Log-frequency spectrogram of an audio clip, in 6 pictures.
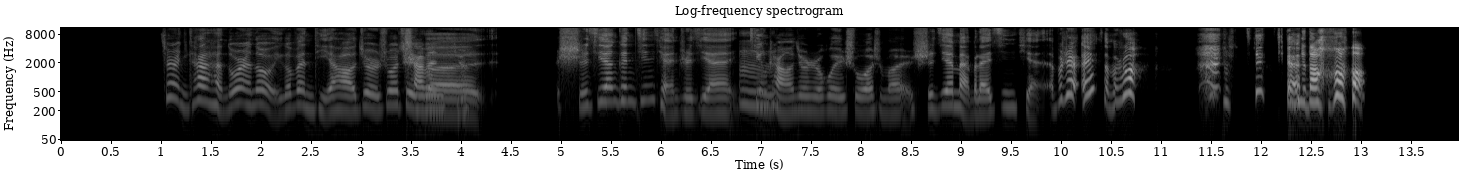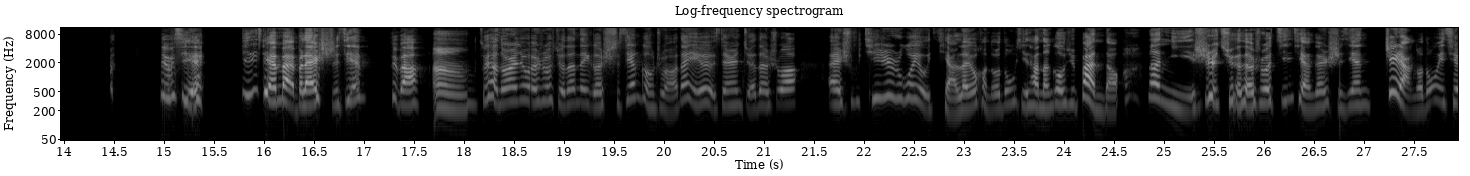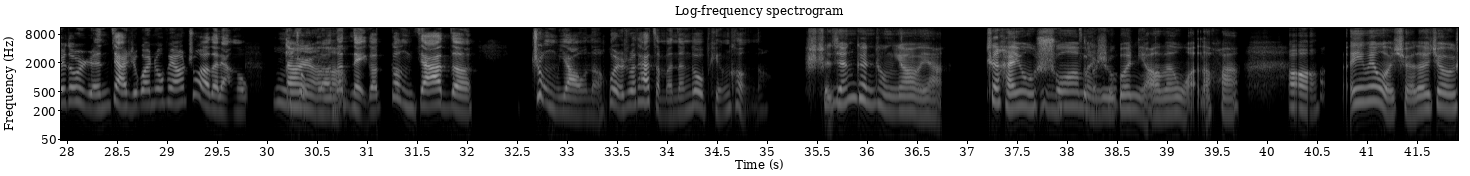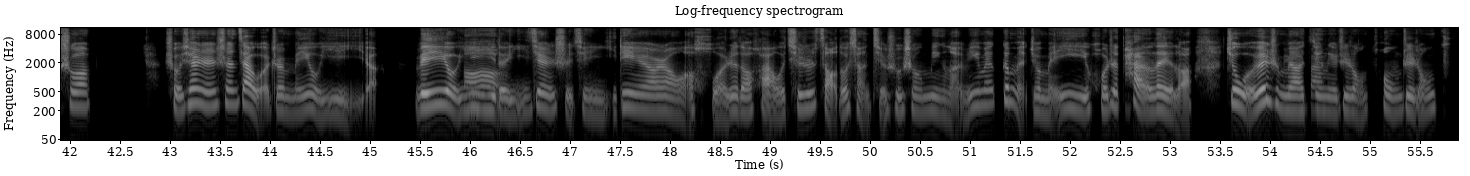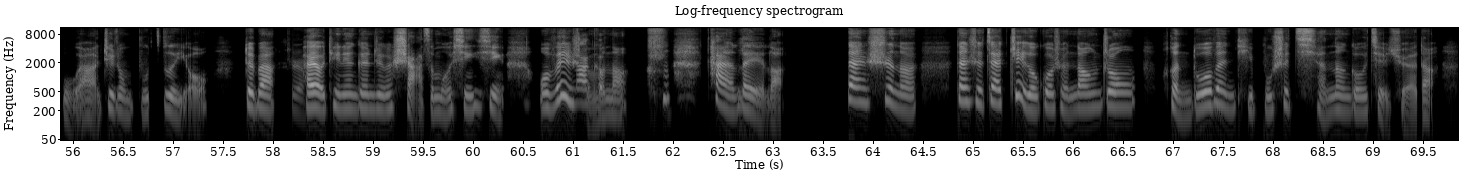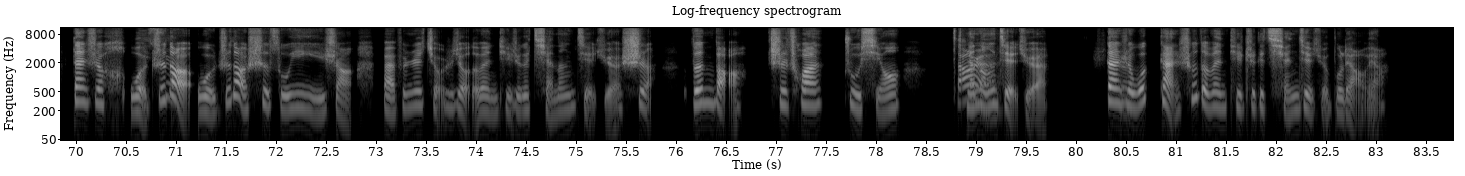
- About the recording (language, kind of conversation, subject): Chinese, podcast, 钱和时间，哪个对你更重要？
- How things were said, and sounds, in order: laughing while speaking: "哎，怎么说？ 金钱 对不起，金钱买不来时间，对吧？"; laugh; laughing while speaking: "不知道"; laugh; laughing while speaking: "是觉得说金钱跟时间"; laughing while speaking: "嗯，怎么说？"; scoff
